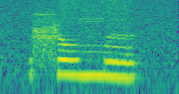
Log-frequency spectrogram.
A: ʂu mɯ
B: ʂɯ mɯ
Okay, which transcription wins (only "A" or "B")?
A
